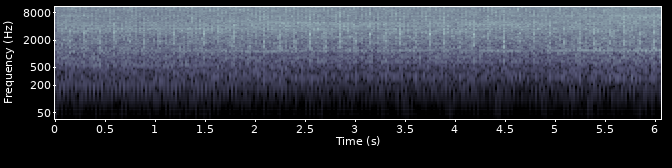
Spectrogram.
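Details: Lada Priora with 21126 engine at steady idle: sharp, even metallic knock about three times a second; internal engine knock at idle, cause not pinned down.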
